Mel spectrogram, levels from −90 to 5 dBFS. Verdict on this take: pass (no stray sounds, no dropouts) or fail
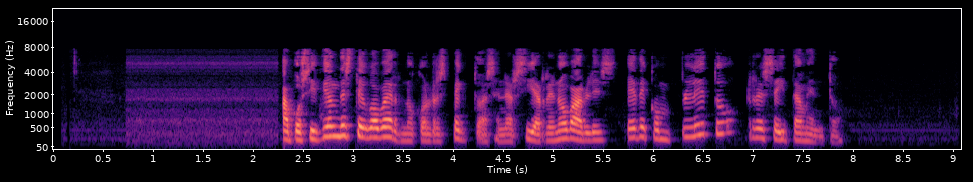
pass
